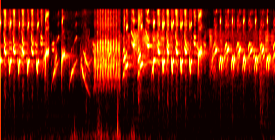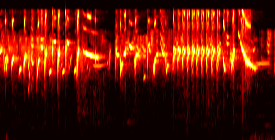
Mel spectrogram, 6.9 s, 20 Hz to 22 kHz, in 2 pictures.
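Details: Dozens of wild European goldfinches in northern Morocco, 2022, in a nearly unbroken chorus of twittering, tinkling song with a harsh buzzy note near the start.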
